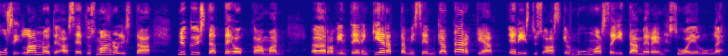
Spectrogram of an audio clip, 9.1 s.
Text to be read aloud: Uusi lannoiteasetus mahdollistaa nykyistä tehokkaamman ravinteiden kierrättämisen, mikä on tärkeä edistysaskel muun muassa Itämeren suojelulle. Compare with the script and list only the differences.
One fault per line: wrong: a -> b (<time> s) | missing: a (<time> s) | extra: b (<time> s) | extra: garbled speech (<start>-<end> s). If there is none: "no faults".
no faults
